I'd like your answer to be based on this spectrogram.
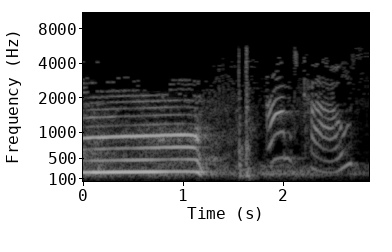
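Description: A cow gives one long, loud, steady moo close by, then a few shorter wavering bellows and knocks follow, with no talk over it; heavy rain is falling outside.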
